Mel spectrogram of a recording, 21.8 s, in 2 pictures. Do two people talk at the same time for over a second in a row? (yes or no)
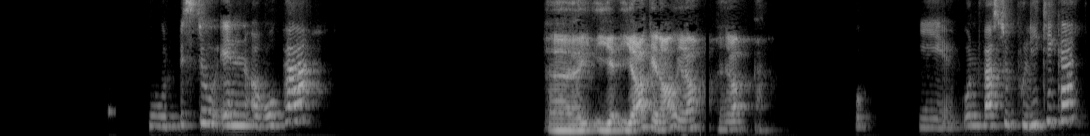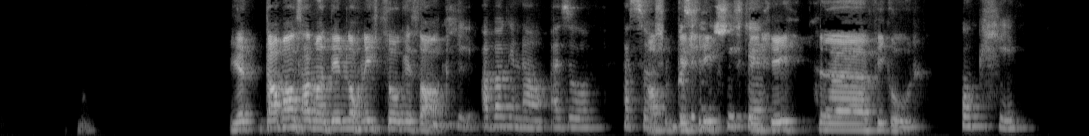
yes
